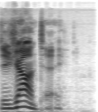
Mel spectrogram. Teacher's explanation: i learned to pronounce dejante's name by saying de jonte fast you get a sort of z sound at the start of the second syllable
